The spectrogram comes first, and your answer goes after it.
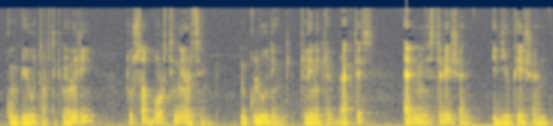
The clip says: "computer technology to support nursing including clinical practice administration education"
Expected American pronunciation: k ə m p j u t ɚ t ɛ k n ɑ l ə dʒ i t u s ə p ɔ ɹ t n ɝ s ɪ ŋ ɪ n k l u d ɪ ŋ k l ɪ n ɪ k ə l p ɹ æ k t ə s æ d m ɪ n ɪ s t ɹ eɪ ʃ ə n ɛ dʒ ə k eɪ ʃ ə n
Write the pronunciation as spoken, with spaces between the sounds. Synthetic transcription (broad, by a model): k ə m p j u t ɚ t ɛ k n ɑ l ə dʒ i t u s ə b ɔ ɹ t n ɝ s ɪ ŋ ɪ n k l u d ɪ ŋ k l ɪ n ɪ k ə l b ɹ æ k t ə s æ d m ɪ n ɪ s t ɹ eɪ ʃ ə n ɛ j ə k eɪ ʃ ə n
